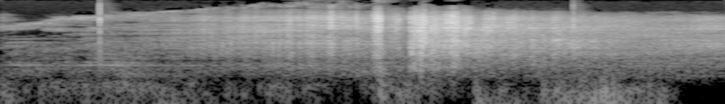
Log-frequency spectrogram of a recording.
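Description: Electric RC car on a high-speed run: a rushing sound rises over the first couple of seconds, is loudest about three and a half seconds in as the car passes, then eases off a little.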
